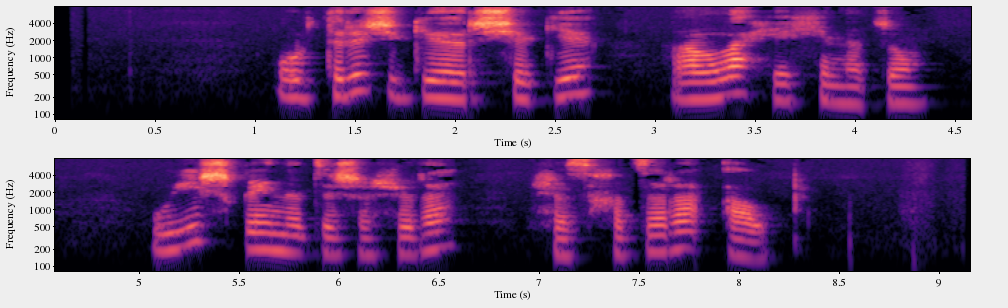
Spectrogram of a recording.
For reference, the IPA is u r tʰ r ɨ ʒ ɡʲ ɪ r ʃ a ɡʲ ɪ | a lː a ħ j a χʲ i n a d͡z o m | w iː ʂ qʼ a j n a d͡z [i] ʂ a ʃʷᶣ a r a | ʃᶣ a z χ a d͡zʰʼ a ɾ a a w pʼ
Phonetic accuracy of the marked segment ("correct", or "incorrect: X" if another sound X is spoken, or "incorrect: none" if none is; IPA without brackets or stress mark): incorrect: a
